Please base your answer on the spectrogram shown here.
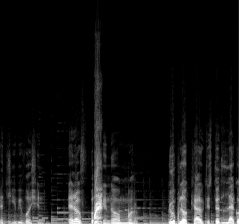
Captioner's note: quack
